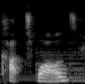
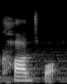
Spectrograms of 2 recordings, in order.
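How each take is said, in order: First: The middle consonant is a clear T sound. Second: The middle consonant is a D sound.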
